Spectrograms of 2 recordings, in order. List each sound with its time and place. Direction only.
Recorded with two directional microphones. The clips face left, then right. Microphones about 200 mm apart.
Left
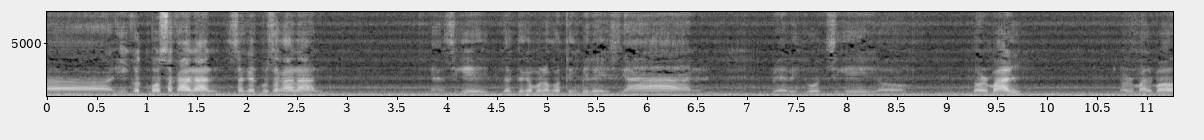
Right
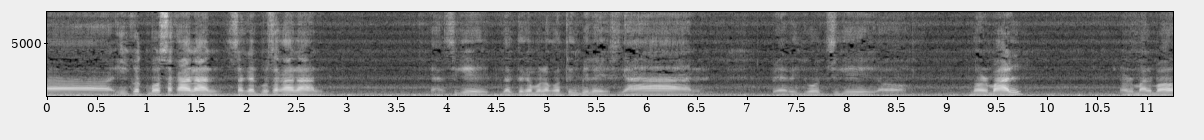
0.0 s speech: 20° right (ahead or behind)
4.1 s speech: 30° right (ahead or behind)
9.3 s speech: 30° right (ahead or behind)
10.8 s speech: 30° right (ahead or behind)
